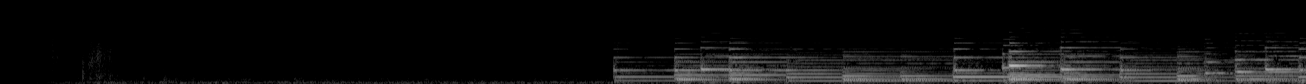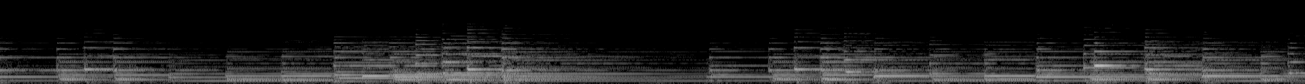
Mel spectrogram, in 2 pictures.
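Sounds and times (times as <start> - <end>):
solo piano: 6.1 - 26.1.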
